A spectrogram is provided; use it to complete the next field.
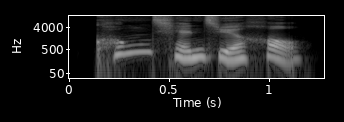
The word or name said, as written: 空前绝后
